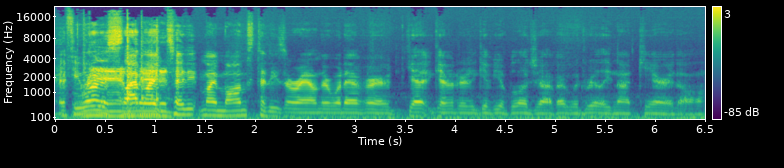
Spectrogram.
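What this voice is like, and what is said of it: New Jersey accent. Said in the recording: “I have this accent ... This is just a Jersey accent”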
